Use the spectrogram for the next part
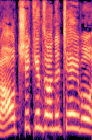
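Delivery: high-pitched mild yell; retold yell. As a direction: call out, imitating a yell. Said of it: "I actually yelled out".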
